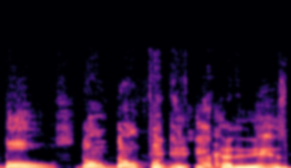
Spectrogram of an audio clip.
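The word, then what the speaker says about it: Murray-Boyles: Yes, it's Boyles. Like some eggs.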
